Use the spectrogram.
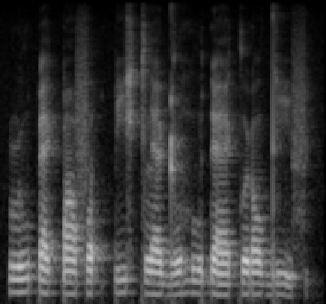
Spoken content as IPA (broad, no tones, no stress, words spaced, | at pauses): ɭuɓæk͡pɑfʌʔ k͡pixklæ ɖʊɦu ɗækʊɽɔ d̪if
